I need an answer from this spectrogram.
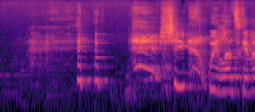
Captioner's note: laughs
